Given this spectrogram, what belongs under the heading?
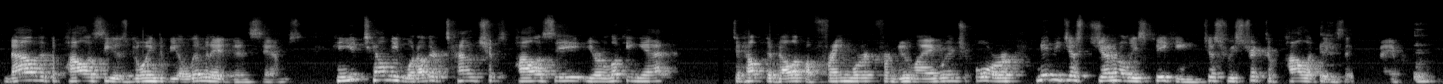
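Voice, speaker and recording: A man's voice: on the high side, darkish tone. Man addressing a public meeting, echoey room. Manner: speaking in front of an audience, deliberate and challenging. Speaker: township trustee questioning a colleague at a public board meeting. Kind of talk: formal remarks at a public meeting.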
